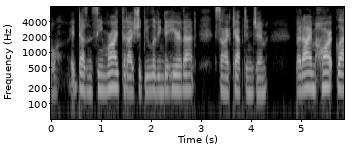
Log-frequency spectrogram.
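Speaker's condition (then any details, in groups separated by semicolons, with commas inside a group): No condition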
